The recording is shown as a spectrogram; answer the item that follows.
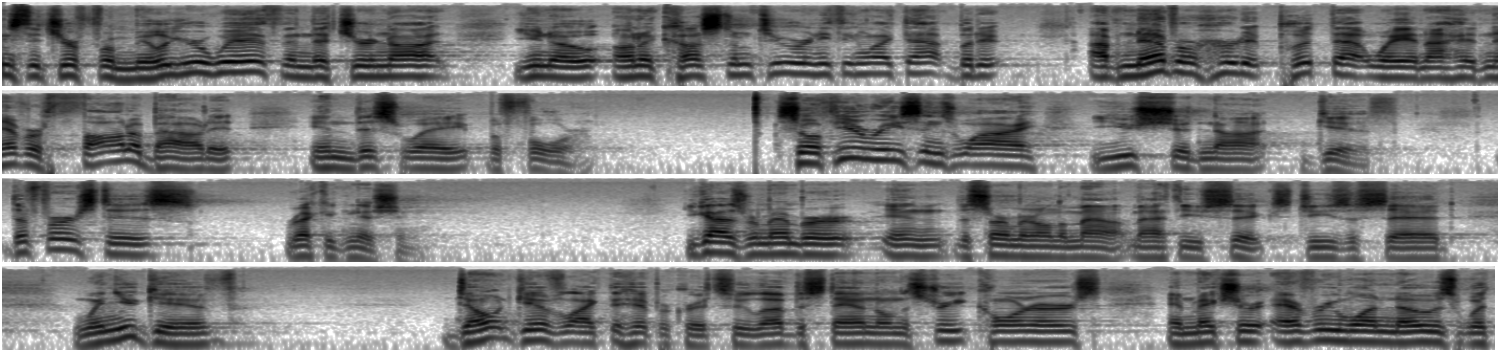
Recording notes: at the 8:30 contemporary service at Restore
